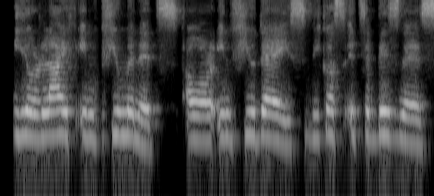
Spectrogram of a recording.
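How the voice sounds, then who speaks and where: In a non-native accent, the speaker talks at a fairly slow pace with a dark, mellow tone. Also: woman. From Poland. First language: Polish. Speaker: business founder. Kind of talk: interview. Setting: video call. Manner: halting.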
